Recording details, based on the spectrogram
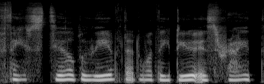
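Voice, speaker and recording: Her voice sits at medium pitch with a dark, mellow tone. The woman is somewhat breathy and talks at a moderate pace. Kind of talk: video essay commentary.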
